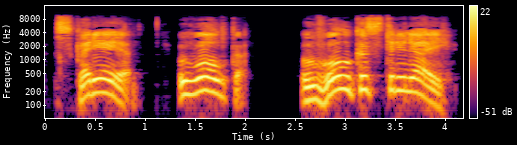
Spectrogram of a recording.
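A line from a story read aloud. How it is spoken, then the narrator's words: Yelling. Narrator (Russian): орал он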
